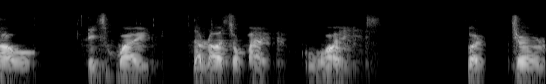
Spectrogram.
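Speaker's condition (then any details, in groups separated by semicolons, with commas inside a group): Throat cancer, electrolarynx user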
